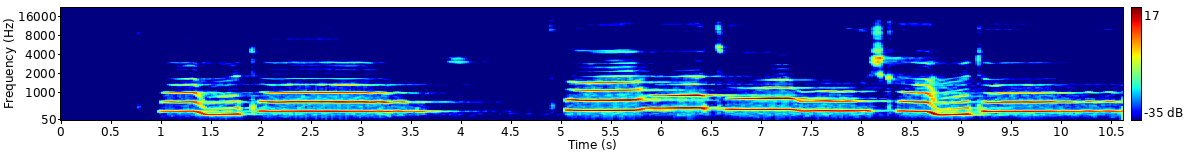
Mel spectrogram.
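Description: A woman singing slow, wordless held notes in two phrases, each note held steady before stepping to the next, with a sharp downward slide about a second in and again near the end.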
